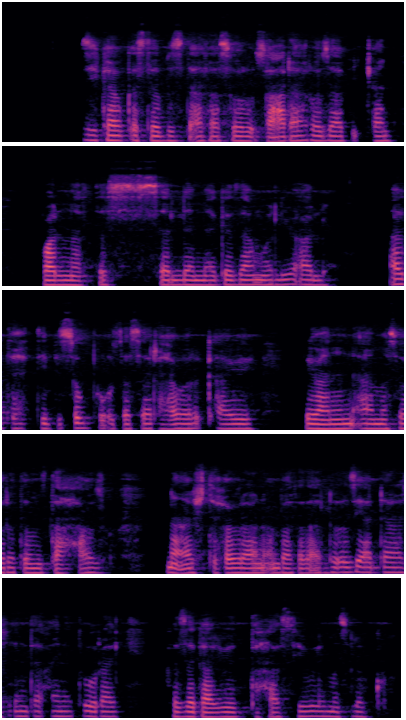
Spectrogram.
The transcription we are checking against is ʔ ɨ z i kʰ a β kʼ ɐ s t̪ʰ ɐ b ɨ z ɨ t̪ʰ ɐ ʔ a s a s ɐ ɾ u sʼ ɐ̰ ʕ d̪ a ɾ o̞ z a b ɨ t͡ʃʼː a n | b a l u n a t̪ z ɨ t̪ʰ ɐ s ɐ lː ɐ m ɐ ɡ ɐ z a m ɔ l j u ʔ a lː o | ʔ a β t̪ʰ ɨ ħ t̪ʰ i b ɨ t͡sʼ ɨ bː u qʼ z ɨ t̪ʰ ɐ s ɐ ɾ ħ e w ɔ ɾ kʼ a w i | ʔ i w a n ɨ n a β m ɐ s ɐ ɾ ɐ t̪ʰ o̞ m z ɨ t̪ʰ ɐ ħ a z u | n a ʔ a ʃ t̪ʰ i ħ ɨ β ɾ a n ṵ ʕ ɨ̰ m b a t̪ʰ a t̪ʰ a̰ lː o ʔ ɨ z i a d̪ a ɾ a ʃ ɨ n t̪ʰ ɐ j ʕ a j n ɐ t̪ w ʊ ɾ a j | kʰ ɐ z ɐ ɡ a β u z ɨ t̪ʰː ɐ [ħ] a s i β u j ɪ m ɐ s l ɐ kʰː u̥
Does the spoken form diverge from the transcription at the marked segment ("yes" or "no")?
no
